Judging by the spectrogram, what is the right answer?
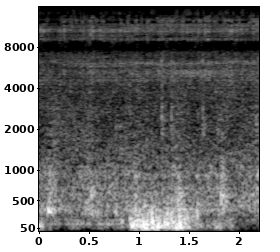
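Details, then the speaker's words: Seven-year-old Kenmore washer, model 41162, filling with a soft steady rush of water and no banging after the house water supply valve was turned down to about halfway; hammering gone, inlet sounds normal. "not quite off we wanted a little bit like halfway to where it still lets in water um and that noise went away so everything went away"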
